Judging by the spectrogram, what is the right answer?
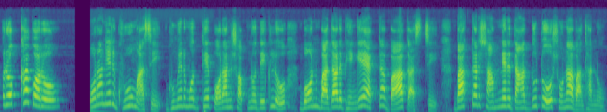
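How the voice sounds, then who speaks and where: A woman reading a literary short story aloud as its narrator. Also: fairly high pitch.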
